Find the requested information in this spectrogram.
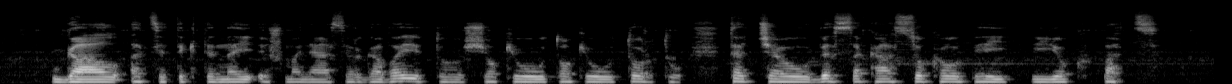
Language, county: Lithuanian, Alytus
